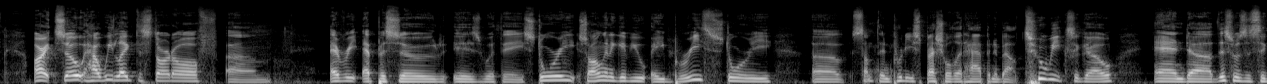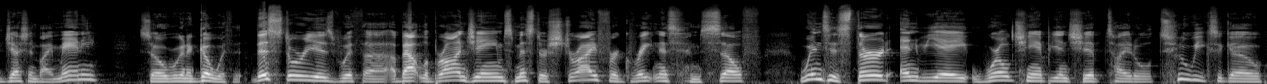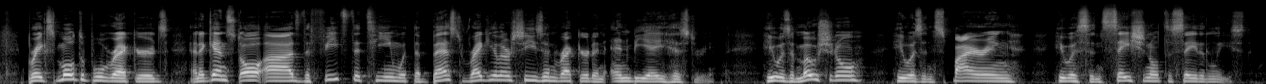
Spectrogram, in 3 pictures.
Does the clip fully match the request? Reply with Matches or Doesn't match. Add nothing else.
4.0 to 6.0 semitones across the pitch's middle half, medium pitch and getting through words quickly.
Doesn't match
